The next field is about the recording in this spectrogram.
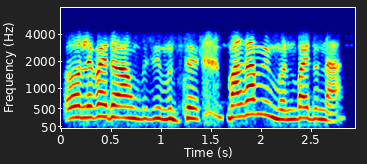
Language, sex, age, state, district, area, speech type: Bodo, female, 18-30, Assam, Kokrajhar, rural, conversation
